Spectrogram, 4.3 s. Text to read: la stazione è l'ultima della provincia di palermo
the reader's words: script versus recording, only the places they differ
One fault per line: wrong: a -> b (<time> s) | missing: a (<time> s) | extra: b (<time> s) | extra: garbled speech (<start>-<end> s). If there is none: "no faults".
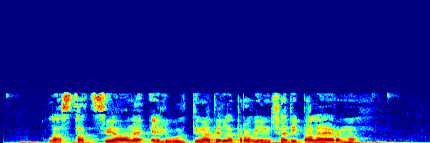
no faults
